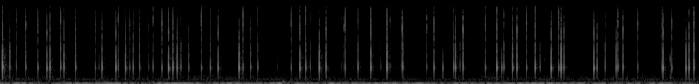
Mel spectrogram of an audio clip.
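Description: A smartphone in a white plastic case, held flat and then edge-on, is tapped and scratched along its case edges and screen by long nails. Rapid, crisp clicks with bright tops and no ring follow one another throughout, over a steady low hum.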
